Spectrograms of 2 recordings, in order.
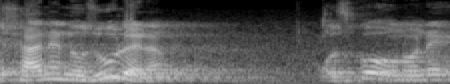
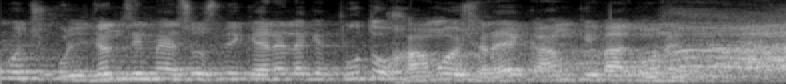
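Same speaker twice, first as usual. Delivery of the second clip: ordinary delivery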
